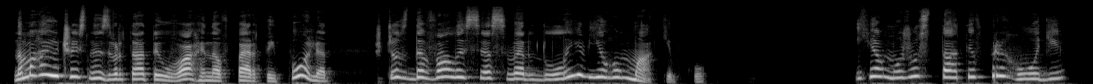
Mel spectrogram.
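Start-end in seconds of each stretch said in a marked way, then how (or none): 8.6-10.7 put-on high, childlike young girl's voice. Esk, ordered home, speaks up to Hender at his board: said quietly. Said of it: "стиха промовила Еск".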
